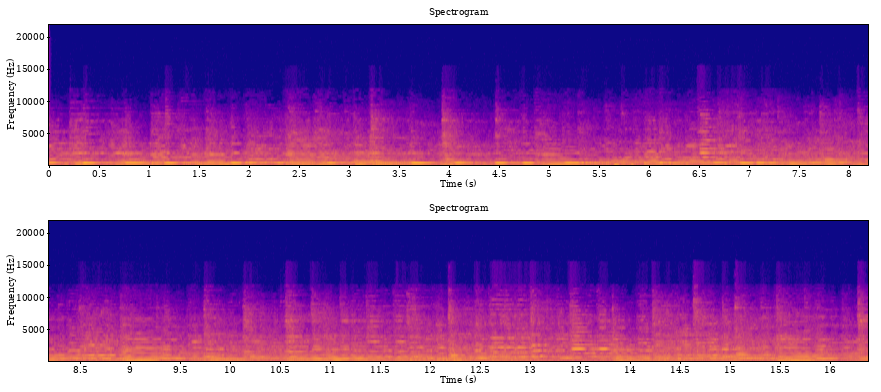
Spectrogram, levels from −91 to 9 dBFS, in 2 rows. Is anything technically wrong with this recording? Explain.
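No, nothing technically wrong can be heard in this audio. Nothing in the sound points to a problem with how it was captured, processed or delivered.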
